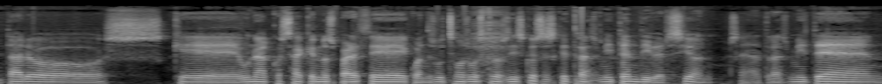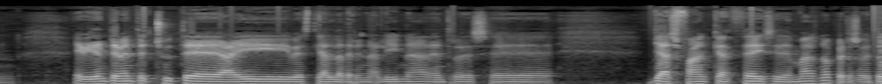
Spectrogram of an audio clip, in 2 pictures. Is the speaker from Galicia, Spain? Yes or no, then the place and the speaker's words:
no; Bilbao, Basque Country, Spain; nosotros dos, Asier y yo, somos de Santutxu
